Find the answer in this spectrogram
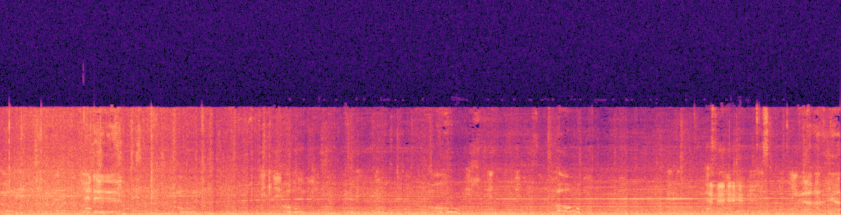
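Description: Jet airliner engines heard from inside the passenger cabin during the takeoff roll: a loud, steady low roar, with a thin high whine joining in about a third of the way through.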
